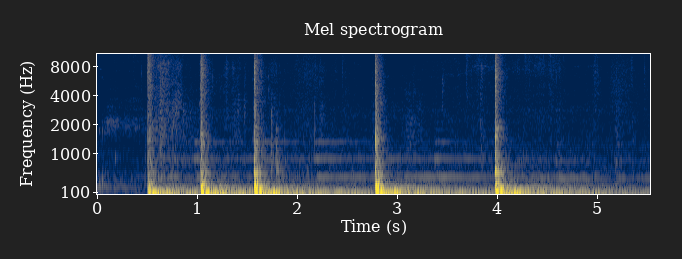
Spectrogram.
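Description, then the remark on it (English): Five heavy, loud knocks on a locked door in an uneven rhythm, three quick ones then two slower, each leaving a deep booming resonance hanging between strikes; no voices. “I'm going to knock.”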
